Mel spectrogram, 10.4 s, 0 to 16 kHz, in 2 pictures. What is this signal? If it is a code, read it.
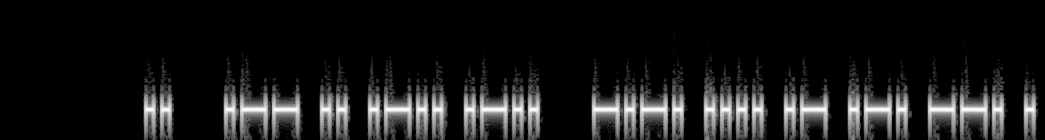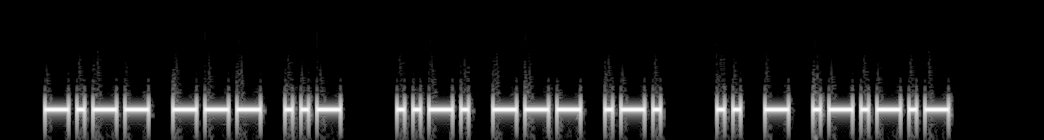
Morse code, heard as a keyed tone, about 30 wpm, 700 Hz. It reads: I WILL CHARGE YOU FOR IT.
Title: Sentences from Top 1000 Words - Review Part 6 - 30wpm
